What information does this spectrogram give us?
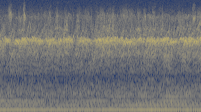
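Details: Budgerigars in large swirling flocks, with a few cockatiels, at Alice Springs Sewage Ponds, keep up a dense, unbroken warbling chatter of high chirps and twitters over a steady low engine-like hum.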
